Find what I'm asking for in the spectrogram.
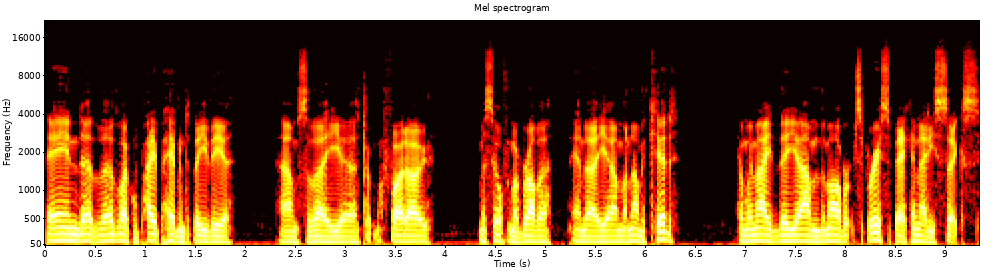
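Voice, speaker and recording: Over a quiet background, a man with a New Zealand accent talks at a very fast pace in a fairly low, monotone, flat voice. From New Zealand, Waikato and Blenheim. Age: 40s. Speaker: fan. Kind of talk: personal anecdote.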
